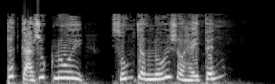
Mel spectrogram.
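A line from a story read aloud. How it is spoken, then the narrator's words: Shouting. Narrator (Vietnamese): Định Tĩnh Sư Thái la lên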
